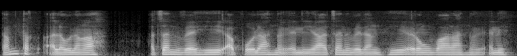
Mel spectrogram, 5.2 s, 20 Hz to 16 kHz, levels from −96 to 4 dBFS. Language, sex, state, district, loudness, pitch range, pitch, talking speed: Mizo, male, Mizoram, Aizawl, -18 LUFS, 115-125 Hz, 120 Hz, 290 wpm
